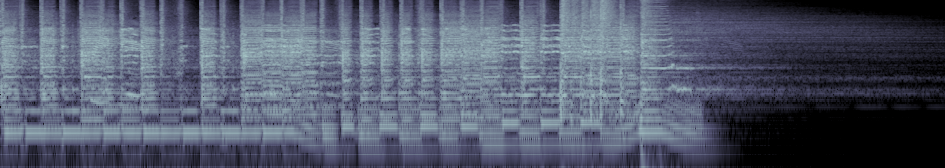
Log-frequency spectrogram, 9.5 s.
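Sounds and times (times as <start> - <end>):
ska music stinger: 0.0 - 7.5.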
